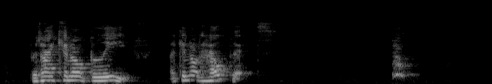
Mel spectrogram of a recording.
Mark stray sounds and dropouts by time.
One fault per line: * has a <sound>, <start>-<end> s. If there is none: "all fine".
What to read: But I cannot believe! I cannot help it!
* has a bark, 3.9-4.2 s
